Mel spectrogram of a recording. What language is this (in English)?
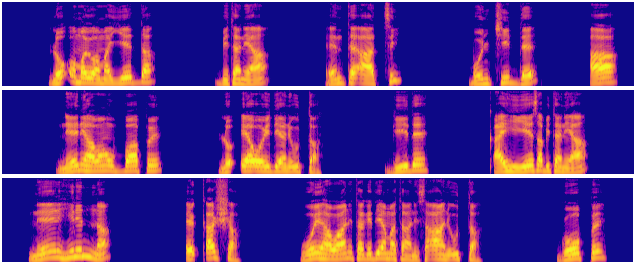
Dawro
